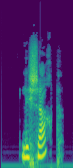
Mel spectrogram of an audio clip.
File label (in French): "echarpe", French; vetements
